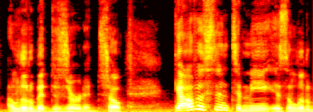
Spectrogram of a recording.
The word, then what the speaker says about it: Galveston: bit of trivia for you is it's not pronounced galveston it's actually galveston galveston is an actual spanish name the city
